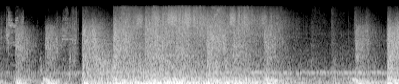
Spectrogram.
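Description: Electric zaps crackle sharply.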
